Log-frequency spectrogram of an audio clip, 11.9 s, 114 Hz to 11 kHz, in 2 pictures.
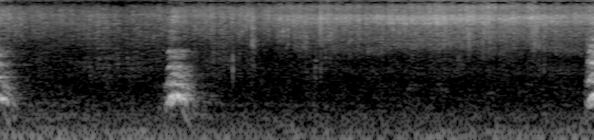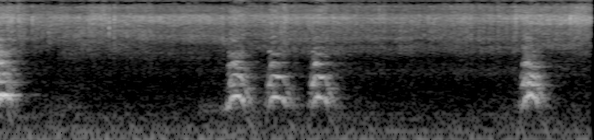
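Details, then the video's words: {'caption': 'Dog barking on July 9 at 8:38 am. Single sharp barks are spaced irregularly, with a quick run of three near the end. A steady low rumble and hiss sit underneath.'} "Barking dog"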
